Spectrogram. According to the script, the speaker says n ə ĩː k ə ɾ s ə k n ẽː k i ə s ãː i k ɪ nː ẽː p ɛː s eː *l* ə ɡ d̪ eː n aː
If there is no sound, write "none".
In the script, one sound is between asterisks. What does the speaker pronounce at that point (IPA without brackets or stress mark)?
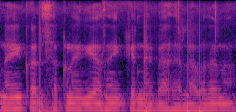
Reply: l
